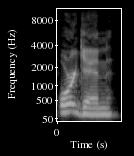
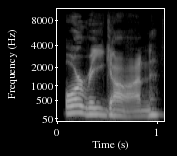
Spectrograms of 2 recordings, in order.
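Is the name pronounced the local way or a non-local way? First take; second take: local; non-local. First: The name is pronounced the local way. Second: The name is pronounced a non-local way. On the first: The speaker calls it right. "you can tell that I said Oregon" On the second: The speaker calls it wrong. "not Oregon"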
